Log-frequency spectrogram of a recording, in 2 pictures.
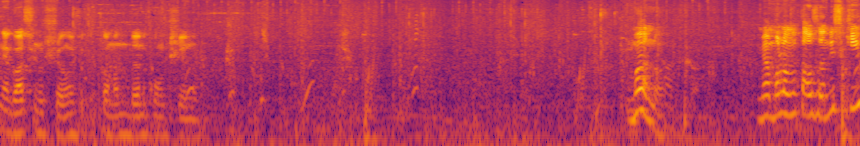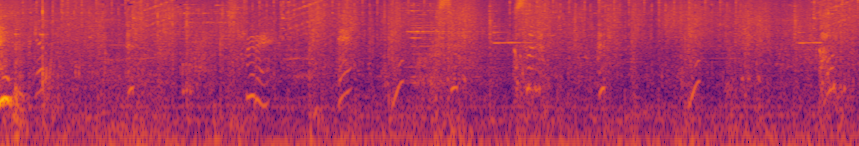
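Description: Magic blasts and strikes crackle and boom in a game battle.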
